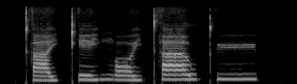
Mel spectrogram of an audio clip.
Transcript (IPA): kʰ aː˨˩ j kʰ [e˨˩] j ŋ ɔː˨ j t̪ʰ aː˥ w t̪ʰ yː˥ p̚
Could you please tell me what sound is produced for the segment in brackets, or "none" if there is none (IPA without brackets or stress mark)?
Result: e˨˥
